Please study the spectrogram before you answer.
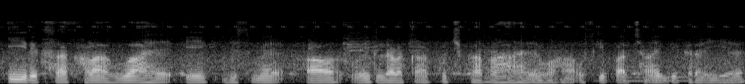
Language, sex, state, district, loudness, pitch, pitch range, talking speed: Hindi, male, Jharkhand, Jamtara, -22 LUFS, 100 Hz, 95-100 Hz, 155 wpm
